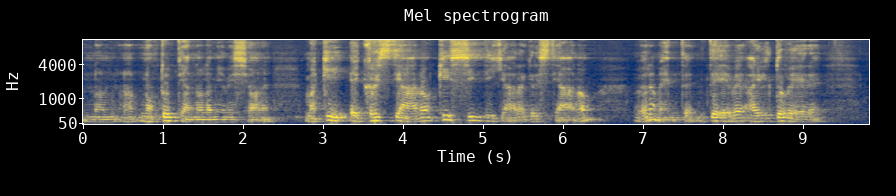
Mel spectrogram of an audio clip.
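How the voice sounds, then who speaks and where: At a very slow pace, a man speaks at a medium pitch with lively intonation, with noticeable background noise and audible room echo. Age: old. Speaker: spiritual speaker on UFOs. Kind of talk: conference talk. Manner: impassioned.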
